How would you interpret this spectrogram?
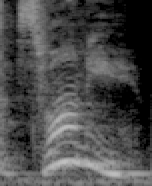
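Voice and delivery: imitated gasp, then high, joyful cry; super excited. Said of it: "they get super excited".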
